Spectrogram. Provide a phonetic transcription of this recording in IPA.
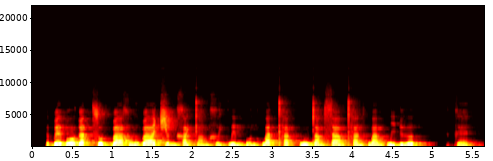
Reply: ɓ ɛ˧ ɓ ɔ˧˩ ɗ a˦˥ t̚ s o˦˥ t̚ ɓ aː˨˦ x ɨ̤˨˩ ə̯ ɓ aː˨˦ t͡ɕ ə˧˩ n x a̰˧˨ j t̪ a̤˨˩ m x ə̤˨˩ j k w ḛ˧˥ m ɓ o̤˨˩ n h w a˦˥ t̚ t̪ʰ a˨˩ k̚ h w u˧ t̪ a̰˧˨ m s a̰ː˧˥ m t̪ʰ a˧˩ n k w a˨˦ m k w ḭ˧˨ ɗ ɨ˧˩˨ ə̯ | k ɛ̤˨˩

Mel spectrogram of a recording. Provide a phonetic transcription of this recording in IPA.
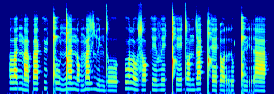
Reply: lˠ e˦ ŋ͡m a˨ p a˦ k y˦ ǃ u˦˨ ŋ͡ǃ a˦ n ɔ˨ ŋ͡m a˦ z ʎ y˨ n d o˨ | u˦ lˠ u˨ z ɔ˨˦ k e˨ v e˨ ǃʰ e˨˦ d ɔ˧ n d a˦ ǃʰ ɛ˨ ɗ ɔ˨ r u˨ ǃ y˨ r a˨

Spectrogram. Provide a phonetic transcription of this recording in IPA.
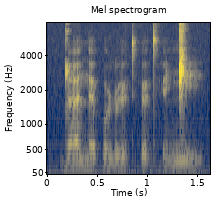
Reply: ɖ æ n̪ ɛ p o ɳ ø t̪ʰ ø t̪ʰ e ŋ͡ǁ i

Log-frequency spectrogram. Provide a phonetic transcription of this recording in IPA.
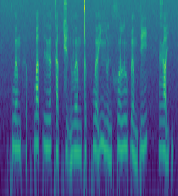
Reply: k w ə˨˩ m h ə˨˩ p̚ h w a˦˥ t̚ ɣ ɨ˨˦ ə̯ k a˨˩ t̚ t͡ɕ o̰˧˨ n v əː˨˩ m t̪ ə˨˩ p̚ k w ə̰ː˧˥ j ɲ u˧˩ n x o˧ l u˨˦ ɓ ə˧˩ m ɗ i˨˦ | ɣ a̰˧˨ j ʔ

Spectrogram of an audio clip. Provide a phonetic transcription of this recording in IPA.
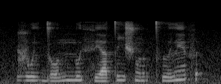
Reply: ʐ u lʲ d o nː u fʲ a t i ʃ ũ r tʰ ɯ lʲ ɛ̃ f

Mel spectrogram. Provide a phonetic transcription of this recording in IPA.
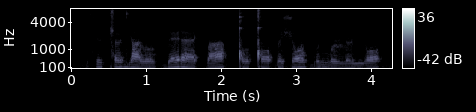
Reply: s ɨ ǁ ə d j a l o l ɡ͡b ɛ ɾ æ ɡ͡b a | ǃ o ǃ ɔ ɓ ə ʃ ɔ l ɡʷ ɨ ŋ o ɭ l ə˞ ɲ ɔ

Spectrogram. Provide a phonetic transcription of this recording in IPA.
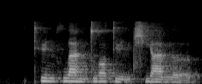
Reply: t̪ʰ y˥˨ n x w a˥˨ n t̪ w ɔ˦ t̪ y̰˨˩ n t͡ɕʰ j ä˥˨ n̪ ɤ̰˨˩

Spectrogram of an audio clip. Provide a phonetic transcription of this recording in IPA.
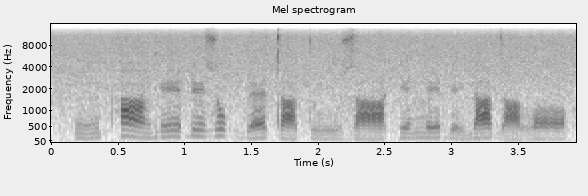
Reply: ĩ˨˦ pʰ ã˦˨ ɡ e˦ ɗ ɪ˦ z o˦ ɡ͡b ɛ˨˦ t a˨ t uː˨ z aː˨ k e˦ n e˦ ɗ ɪ˨ j a˦ d a˨ β ɔ˦

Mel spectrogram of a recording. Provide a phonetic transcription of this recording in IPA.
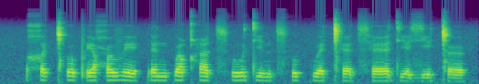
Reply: χ ɨ ǀʰ ʊ pʼ e ħ ʊ v e | ɾ ɛ n p ʊ qʰ e t͡sʰ u tʲ ɛ n t͡sʰ u kʷ ɛ ǀʰ ɛ t͡sʰ ɛ tʲ ɛ zʲ e ǀ œ

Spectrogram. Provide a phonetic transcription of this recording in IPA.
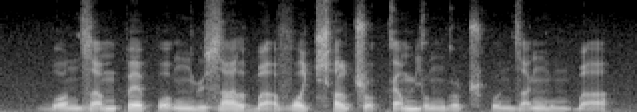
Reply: ɡ͡b ɔ˨ n z a̰˦ m p ɛ˧ p ɔ̰˦˨ ŋ͡m ʉ˧ z a˨˦ l ɓ a̰˨ v ɔ˦ t͡ɕʰ a˧ ʈ͡ʂ ɔ̰˦ k a̰˦ m j o˨ ŋ ɡ ɔ˨ ʈ͡ʂʰ o˨ n z a̰˦ ŋ͡m o˨ m ɓ a̰˧

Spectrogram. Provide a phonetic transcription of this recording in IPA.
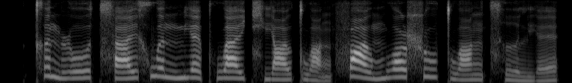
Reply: kʰ ə˥˩ n ɻ o˧˥ ʊ̯ t͡sʰ a˧˥ ɪ̯ x w ə˥˧ n m j ɛ˥˩ pʰ w a˥ ɪ̯ t͡ɕʰ j ɑ˧˥ ʊ̯ t̪ w ɑ̰˨˩ ŋ f ɑ˥˩ ʊ̯ m w ɔ˥ ʂ u˥ t̪ w ɑ˥ ŋ t͡sʰ ɹ̩˥˩ l j ɛ˧˥

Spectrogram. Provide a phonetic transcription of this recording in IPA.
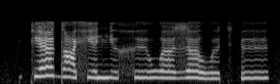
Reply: kʲ æ d ɑ xʲ e nʲ ʉ x y w œ z œ w ʉ t͡sʼ y

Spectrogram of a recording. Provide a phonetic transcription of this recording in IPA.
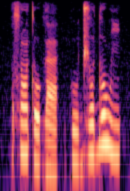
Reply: s ɔ̃˧ t o˨ ɡ a˨ | k u˨ d͡ʒ o˧ d o˦ w i˧

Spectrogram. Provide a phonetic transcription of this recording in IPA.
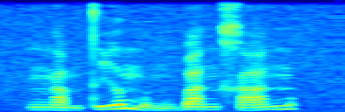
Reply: ŋ a˨˩ m t̪ i˧˥ ə̯ m ə˨˩ ŋ ɓ a˧ n x a˧˥ n

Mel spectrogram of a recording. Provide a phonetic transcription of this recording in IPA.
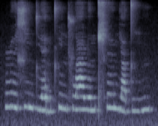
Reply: ɻ ɻ̩˥˧ ɕ i˥˩ n t̪ ɥ ɛ̰˨˩ n t̪ʰ y˥˩ n ʂ w ä˥ ɻ ə˧˥ n ʈ͡ʂʰ ɻ̩˥ m j ä˨ t̪ i˧˥ ŋ

